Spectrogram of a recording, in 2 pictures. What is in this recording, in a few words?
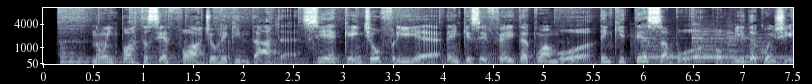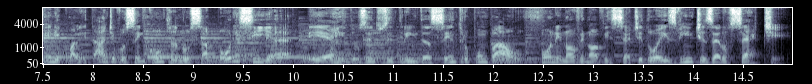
spot; sabor cia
